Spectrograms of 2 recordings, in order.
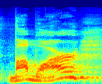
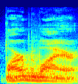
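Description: First: It is said the Texan way, as bob wire. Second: It is said with a standard pronunciation.

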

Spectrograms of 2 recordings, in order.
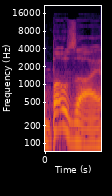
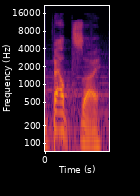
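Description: First: The name has no t sound. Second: The name includes a soft t sound. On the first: The speaker calls it wrong. "horribly mispronouncing Baltzai's name" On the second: The speaker calls it right. "I know how to say her name correctly now. There's a soft T at the end of it"

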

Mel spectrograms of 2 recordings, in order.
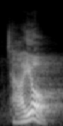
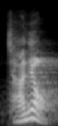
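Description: First: The second syllable begins with a vowel sound. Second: The second syllable begins with an N sound. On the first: The speaker calls it wrong. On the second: The speaker calls it right.

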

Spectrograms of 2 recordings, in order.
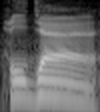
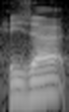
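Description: First: The j sound is hard and stopped. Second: The j sound is soft and flowing. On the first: The speaker calls it right. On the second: The speaker calls it wrong.

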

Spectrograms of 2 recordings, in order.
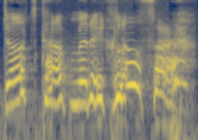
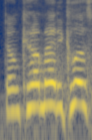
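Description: First: It is said in a funny put-on voice. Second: It is said in his normal voice.

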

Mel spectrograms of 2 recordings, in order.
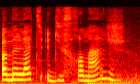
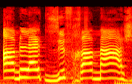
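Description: First: It is said small, quiet and contained. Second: It is said big, loud and open. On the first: The speaker calls it right. "like this. Small" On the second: The speaker calls it wrong. "not like that, no"

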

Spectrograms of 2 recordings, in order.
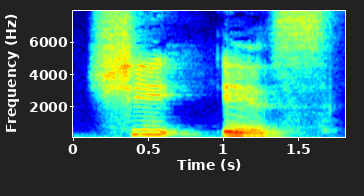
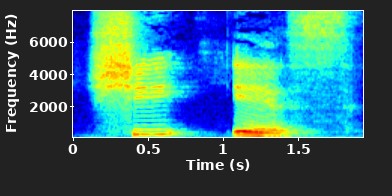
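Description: No difference in how they are said.

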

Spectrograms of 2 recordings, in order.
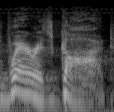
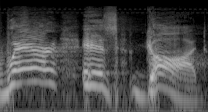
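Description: First: It is said at a calm, normal volume. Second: It is said noticeably louder.

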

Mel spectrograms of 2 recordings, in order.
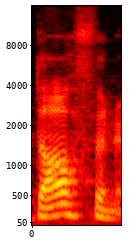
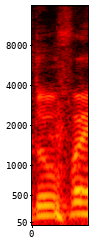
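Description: First: The name is said with an English pronunciation. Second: The name is said with a French pronunciation. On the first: "you said Dauphin earlier" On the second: "I'm going to say Dauphin because Dauphin is an actual French word"

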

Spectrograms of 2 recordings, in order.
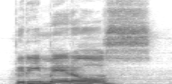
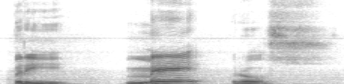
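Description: First: The stress falls outside the middle syllable. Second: The stress is on the middle syllable. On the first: The speaker calls it wrong. "No decimos primeros" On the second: The speaker calls it right. "Decimos primeros"

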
